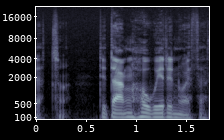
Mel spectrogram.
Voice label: "anghywir", Welsh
